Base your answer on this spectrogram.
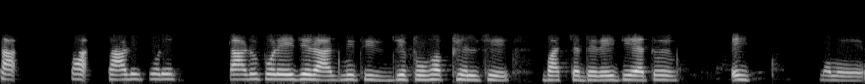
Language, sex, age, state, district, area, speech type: Bengali, female, 18-30, West Bengal, Uttar Dinajpur, urban, conversation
